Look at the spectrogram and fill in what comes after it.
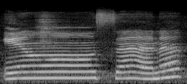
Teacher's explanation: نون ساکن اس کے بعد اخفا کے حرفوں میں سے سین آ رہا ہے تو یہاں پر اخفا کریں گے، غنہ کریں گے، لیکن آواز کو چھپائیں گے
